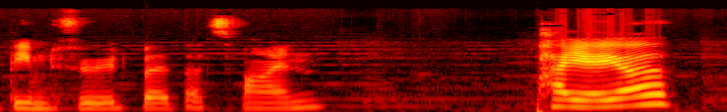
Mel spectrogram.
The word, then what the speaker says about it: paella: Paella. Not too sure about the pronunciation there, but I think double L is a yeah sound.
